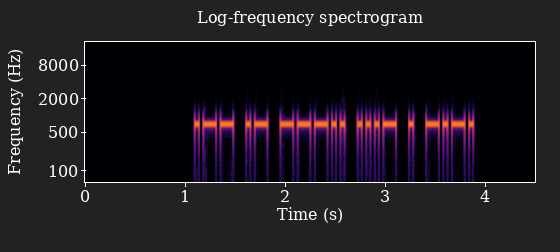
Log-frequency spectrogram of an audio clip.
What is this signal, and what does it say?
Morse code, heard as a keyed tone, about 27 wpm, 700 Hz. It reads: WA8VEC
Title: USA Call Signs - 6 Characters - Repeated 2x - 28wpm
